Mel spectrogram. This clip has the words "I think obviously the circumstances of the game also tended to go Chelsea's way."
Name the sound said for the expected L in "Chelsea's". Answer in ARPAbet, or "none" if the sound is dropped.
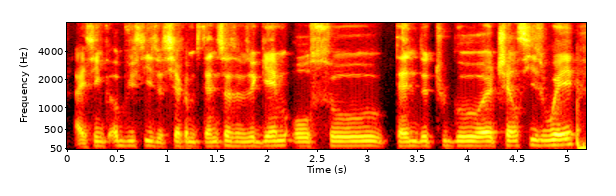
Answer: L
